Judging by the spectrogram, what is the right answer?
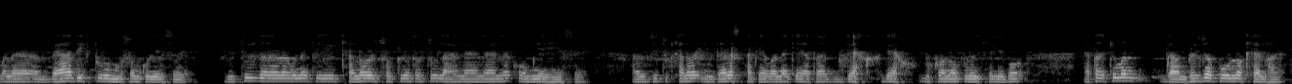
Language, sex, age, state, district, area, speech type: Assamese, male, 45-60, Assam, Udalguri, rural, spontaneous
